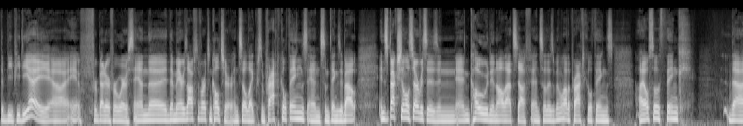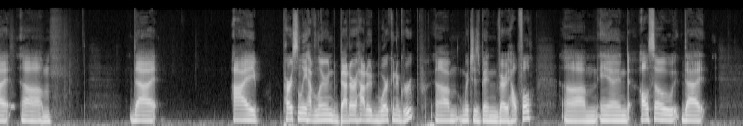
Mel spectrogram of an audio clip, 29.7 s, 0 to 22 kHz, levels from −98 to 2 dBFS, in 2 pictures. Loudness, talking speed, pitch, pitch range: -19 LUFS, 145 wpm, 130 Hz, 120-145 Hz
